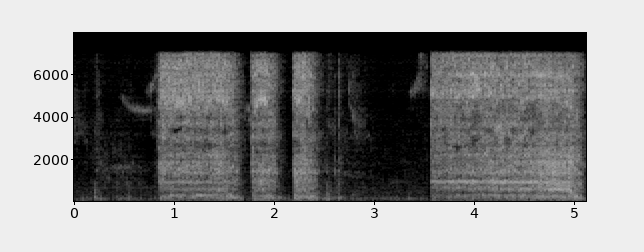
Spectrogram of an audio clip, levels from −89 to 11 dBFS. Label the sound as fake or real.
fake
